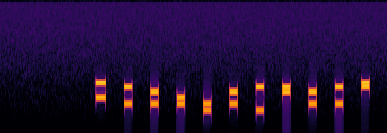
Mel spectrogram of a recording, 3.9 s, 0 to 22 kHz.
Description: Multi-frequency trunk signalling (R1, as on North American trunks), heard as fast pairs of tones, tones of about 80 ms. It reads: KP 853157058 ST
